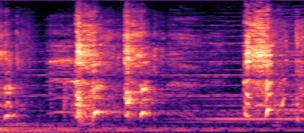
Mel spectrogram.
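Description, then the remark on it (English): A woman coughs repeatedly in the other room, three harsh bursts spaced about a second apart, over a low steady background hum, with no talking. “And then his wife just keeps coughing in the other room.”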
